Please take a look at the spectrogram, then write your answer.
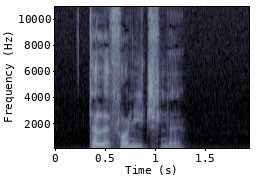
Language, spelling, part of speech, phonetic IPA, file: Polish, telefoniczny, adjective, [ˌtɛlɛfɔ̃ˈɲit͡ʃnɨ], Pl-telefoniczny.ogg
